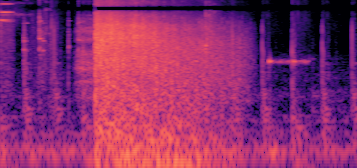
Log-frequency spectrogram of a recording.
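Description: A smoke grenade hisses loudly.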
